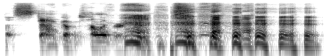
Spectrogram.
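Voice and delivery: slow smooth authoritative announcer; Mid-Atlantic radio voice; sexy voice. Pretend.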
